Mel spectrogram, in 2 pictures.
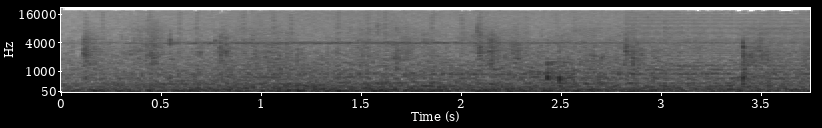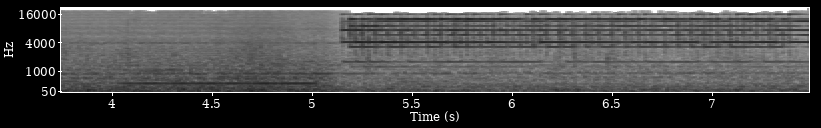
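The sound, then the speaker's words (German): A phone ringtone sounds during a call, starting suddenly about two-thirds of the way in as a bright, high, bell-like electronic ring over a steady rushing background noise. “Zu wem passt dieser Klingelton wohl am ehesten?”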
